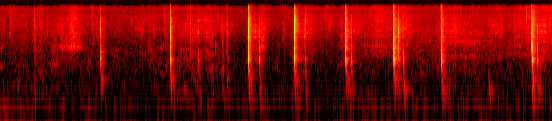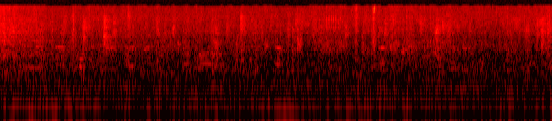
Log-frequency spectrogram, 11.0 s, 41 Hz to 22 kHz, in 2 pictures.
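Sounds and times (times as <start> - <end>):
painting tool tapping paper: 0.4 - 5.6.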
